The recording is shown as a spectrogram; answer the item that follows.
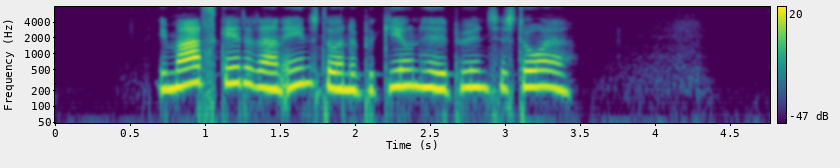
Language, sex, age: Danish, female, 35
